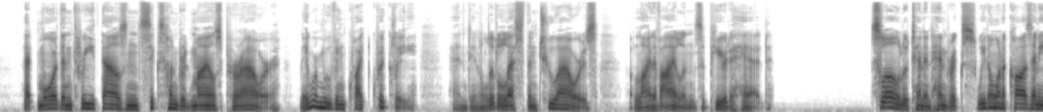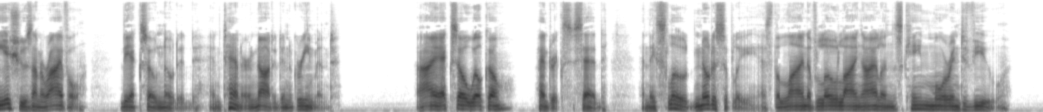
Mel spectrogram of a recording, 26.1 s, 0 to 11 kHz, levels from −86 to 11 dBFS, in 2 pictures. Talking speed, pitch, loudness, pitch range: 155 wpm, 95 Hz, -17 LUFS, 75-105 Hz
